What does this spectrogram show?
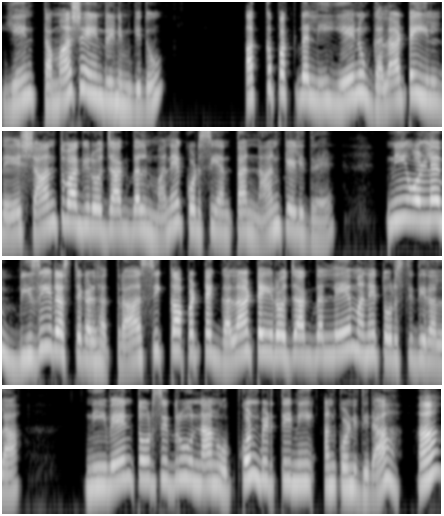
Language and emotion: Kannada, angry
